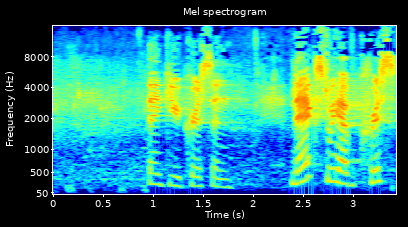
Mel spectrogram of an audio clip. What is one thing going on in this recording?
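A young woman speaks animatedly through a loudspeaker in a large echoing hall.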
